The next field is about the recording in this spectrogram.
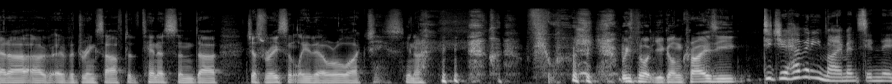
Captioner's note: laughs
